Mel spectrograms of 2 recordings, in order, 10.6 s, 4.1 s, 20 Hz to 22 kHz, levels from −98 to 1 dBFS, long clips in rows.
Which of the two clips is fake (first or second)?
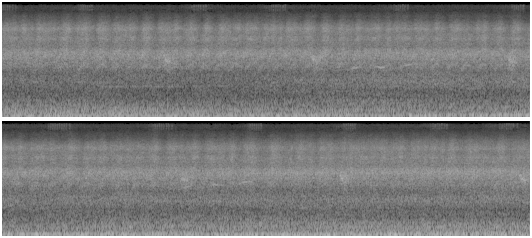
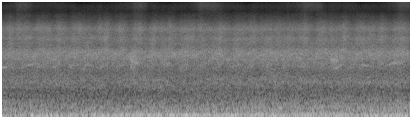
second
